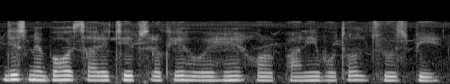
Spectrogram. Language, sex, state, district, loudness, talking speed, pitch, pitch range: Hindi, female, Arunachal Pradesh, Papum Pare, -18 LUFS, 160 wpm, 195 Hz, 185-205 Hz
